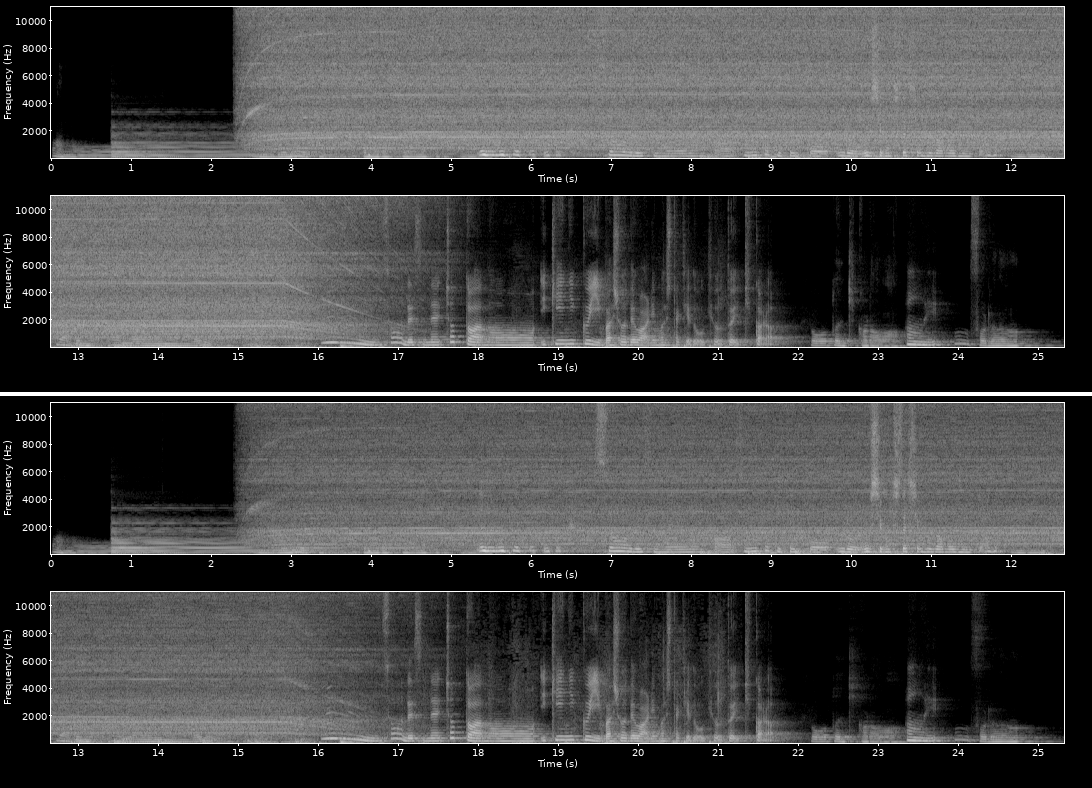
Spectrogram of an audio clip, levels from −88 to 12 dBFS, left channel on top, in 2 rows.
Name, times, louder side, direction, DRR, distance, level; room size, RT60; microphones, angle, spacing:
voice 1, 0.0-1.5 2.4-5.4 6.0-6.1 6.9-7.0 8.0-8.4 8.9-9.3 10.2-10.7 11.8-12.4 12.7-15.8 22.2-23.3 23.9-24.7, left 2 dB, 65° left, 9 dB, 1.3 m, -30 dB
sound 1, 0.7-14.3 14.6-16.8, right 3 dB, 30° right, 1.1 m, -36 dB
Drill, 2.3-17.5, left 6 dB, 80° left, 1.6 m, -22 dB
voice 2, 5.3-6.6 6.8-11.8 16.0-21.7 23.4-23.7, equal, 5° right, 9 dB, 0.9 m, -22 dB
sound 2, 6.2-6.4 6.8-11.3 11.6-11.8 12.3-17.4 17.8-21.2, right 2 dB, 65° right, 0.8 m, -33 dB
11.5 x 11.0 x 7.1 m, 1.1 s
head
